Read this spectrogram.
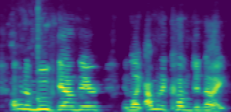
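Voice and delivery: hammed-up panicky mom; imitating worried mom. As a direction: mimic an anxious mother rushing over. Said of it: "she's like".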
